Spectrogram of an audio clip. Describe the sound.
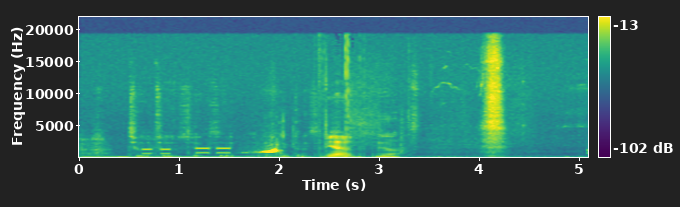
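Telephone keypad dialing an area code: a few short, steady two-note beeps, with people talking and other noises in the background.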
